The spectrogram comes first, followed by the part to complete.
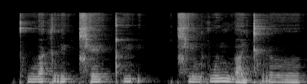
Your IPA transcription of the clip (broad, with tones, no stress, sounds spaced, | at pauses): kʰ w u˦˥ a̯ k r i˦˥ ʔ t͡ɕʰ eː˦˥ k̚ pʰ i˥˩ ʔ | t͡ɕʰ i˧ n k w ɯ˥˩ ŋ w a˩˦ j kʰ r ɤː˧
